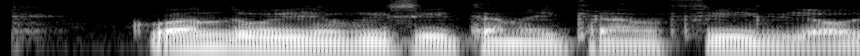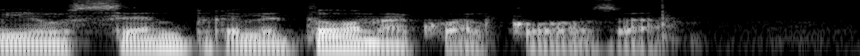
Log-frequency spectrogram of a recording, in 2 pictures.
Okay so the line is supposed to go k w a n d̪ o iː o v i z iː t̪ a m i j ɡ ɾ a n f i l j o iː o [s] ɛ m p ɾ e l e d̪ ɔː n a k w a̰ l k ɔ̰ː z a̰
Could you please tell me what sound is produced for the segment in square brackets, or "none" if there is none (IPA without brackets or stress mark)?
s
